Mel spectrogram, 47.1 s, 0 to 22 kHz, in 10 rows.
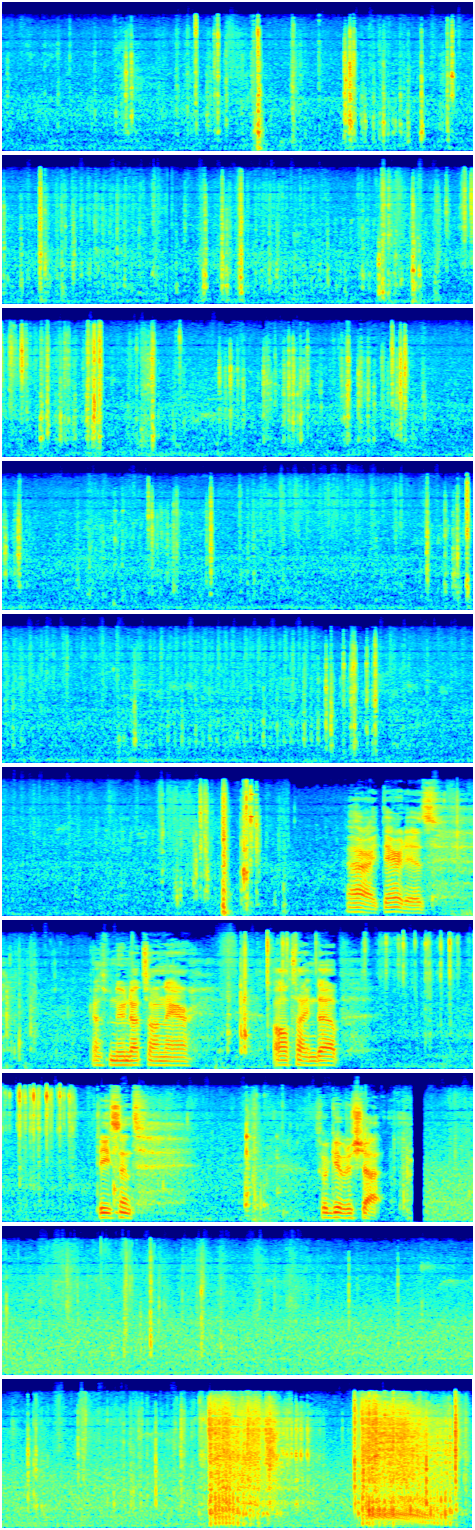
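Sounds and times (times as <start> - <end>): wrench and metal parts clinking: 31.9 - 33.8.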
